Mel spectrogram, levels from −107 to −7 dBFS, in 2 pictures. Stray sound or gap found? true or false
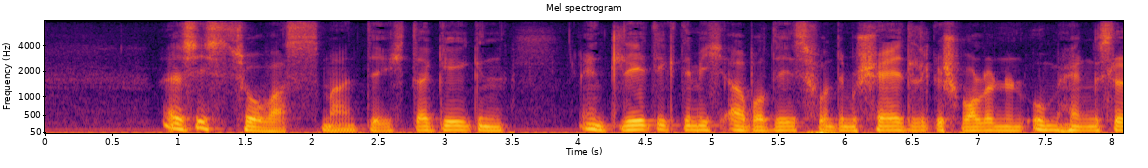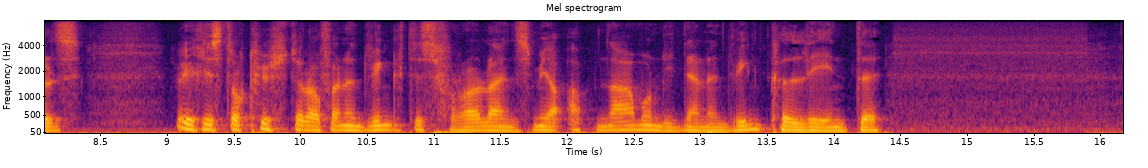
false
